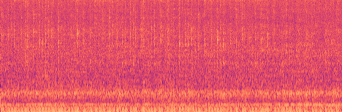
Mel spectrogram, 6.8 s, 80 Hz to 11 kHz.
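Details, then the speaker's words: Honda CBR600 four-cylinder engine swapped into a go-kart, fuel pump not working; idle set rather high, strong even burbling idle with steady low pulses, no misses or knocks, sounds healthy and ready to rev: normal idle. "um wow that sounds amazing geez that is going to fly"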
